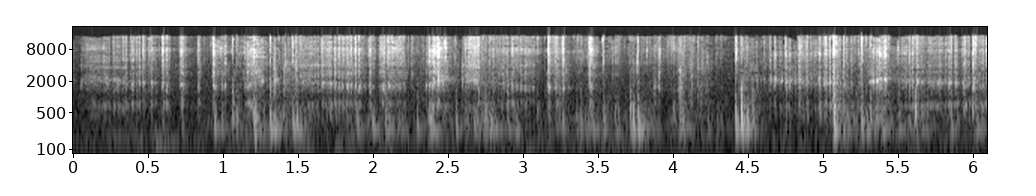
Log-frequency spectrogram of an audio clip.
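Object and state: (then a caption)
Bar of soap being scraped. A utility knife blade scrapes a solid cream oval bar soap held in the palm, shaving off curls. Quick, crisp rasping strokes with a bright, papery texture come in uneven bursts, some louder scrapes standing out, with a faint low-mid tone under the scratching.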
